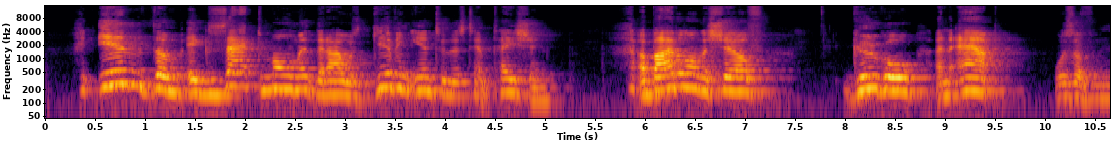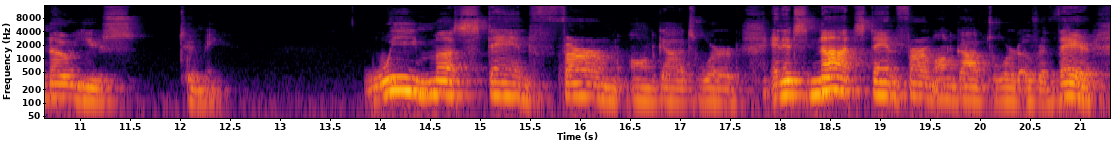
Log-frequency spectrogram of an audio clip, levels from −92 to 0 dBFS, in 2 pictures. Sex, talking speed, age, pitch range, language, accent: male, 120 wpm, 40-59, 110-160 Hz, English, American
